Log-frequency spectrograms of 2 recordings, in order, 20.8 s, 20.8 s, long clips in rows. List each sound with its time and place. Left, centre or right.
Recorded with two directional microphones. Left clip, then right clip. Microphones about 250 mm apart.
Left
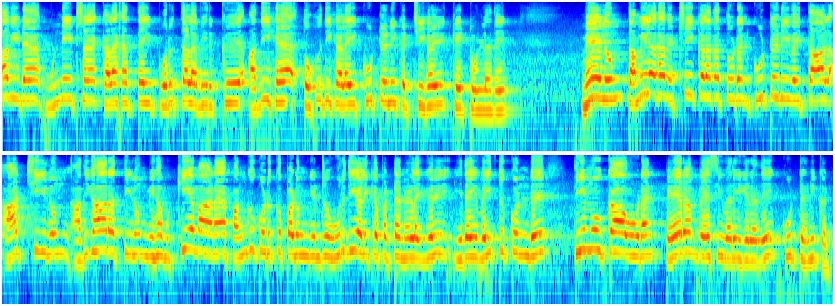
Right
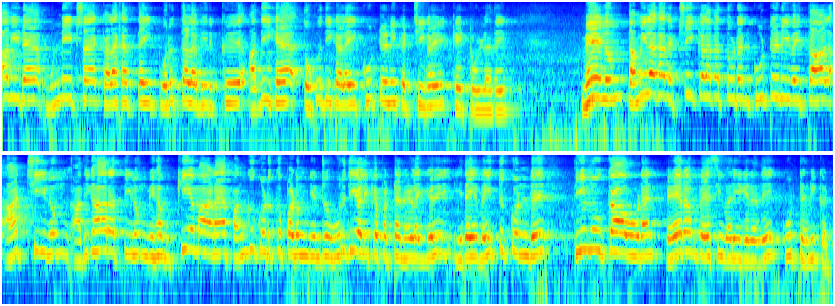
0.0 s speech: centre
